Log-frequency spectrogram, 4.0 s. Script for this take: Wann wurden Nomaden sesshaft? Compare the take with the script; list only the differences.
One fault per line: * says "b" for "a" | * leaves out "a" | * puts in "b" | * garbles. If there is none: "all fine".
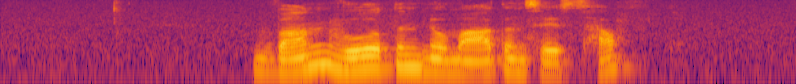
all fine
